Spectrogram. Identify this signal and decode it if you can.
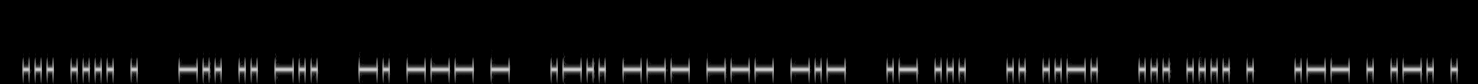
Morse code, heard as a keyed tone, about 20 wpm, 700 Hz. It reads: SHE DID NOT LOOK AS IF SHE WERE
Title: Sentences from Top 1000 Words - Review Part 6 - 20wpm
